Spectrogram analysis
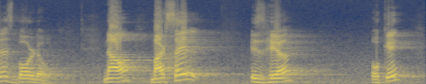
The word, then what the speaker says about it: Bordeaux: This, I know it says B-O-R-D-A-U-X, but it's pronounced as Bordeaux.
